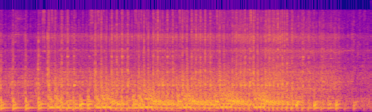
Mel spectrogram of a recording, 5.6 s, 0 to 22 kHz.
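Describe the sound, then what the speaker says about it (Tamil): A restored 1990 Royal Enfield Bullet motorcycle idles with its silencer fitted, giving a loud, close, steady thumping exhaust beat at an even rhythm from start to finish. "சைலன்சரோட பீட்டு காட்டுறேன்"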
